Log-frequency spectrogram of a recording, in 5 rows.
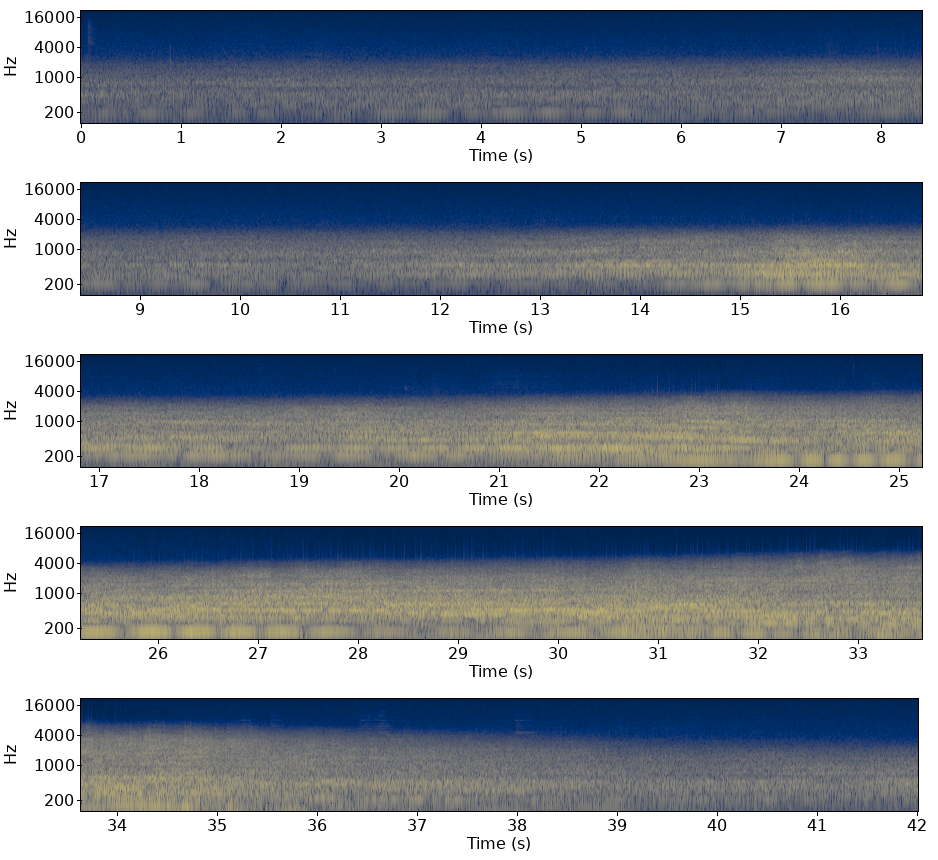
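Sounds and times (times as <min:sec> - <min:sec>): propeller aircraft engine drone: 0:00.0 - 0:42.0.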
